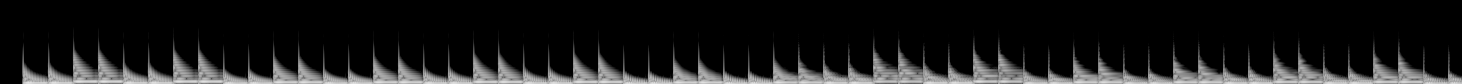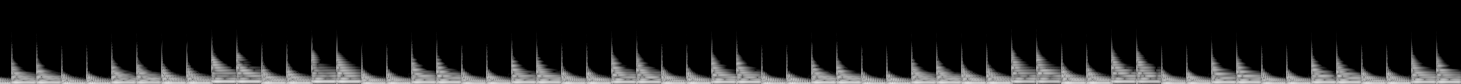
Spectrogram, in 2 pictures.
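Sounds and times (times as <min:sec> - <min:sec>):
FM synth bass with chorus: 0:00.2 - 0:29.2.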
